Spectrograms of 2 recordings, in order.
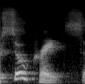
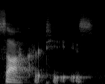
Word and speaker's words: Socrates: Well, it's named after Socrates, an ancient Greek philosopher. It's actually pronounced Socrates.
